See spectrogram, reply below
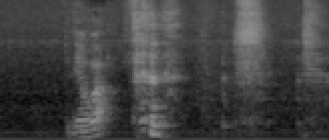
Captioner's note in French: Rire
